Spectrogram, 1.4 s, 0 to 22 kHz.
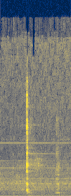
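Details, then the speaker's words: Dodge Sprinter van limited to 40 mph with power loss, idling while the EGR valve is commanded on and off; a sharp click then a softer second click; wiring is good, valve may be sticking or carbon-clogged. EGR valve clicking. "okay so the way this valve is making noise it sounds like it could be sticking we might have to remove it so we can look at the plunger on the valve as we're commanding it on and off to see if it's actually moving smoothly"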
